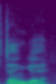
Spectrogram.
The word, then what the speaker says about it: dengue: How do you type in how to pronounce dengue? You can get severe dengue. It's like Bengue. Dengue, for real.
